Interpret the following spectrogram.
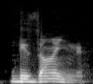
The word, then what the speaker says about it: design: एन से पहले वाला जी, इसे प्रोनाउंस नहीं करेंगे, इसे क्या कहेंगे? डिज़ाइन, इसे क्या कहेंगे, डिज़ाइन।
